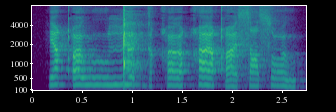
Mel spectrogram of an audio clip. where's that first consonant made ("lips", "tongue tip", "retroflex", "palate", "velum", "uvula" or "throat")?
uvula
